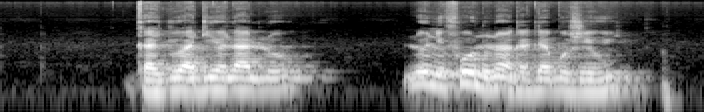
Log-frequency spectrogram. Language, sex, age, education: Yoruba, male, 30-45, tertiary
